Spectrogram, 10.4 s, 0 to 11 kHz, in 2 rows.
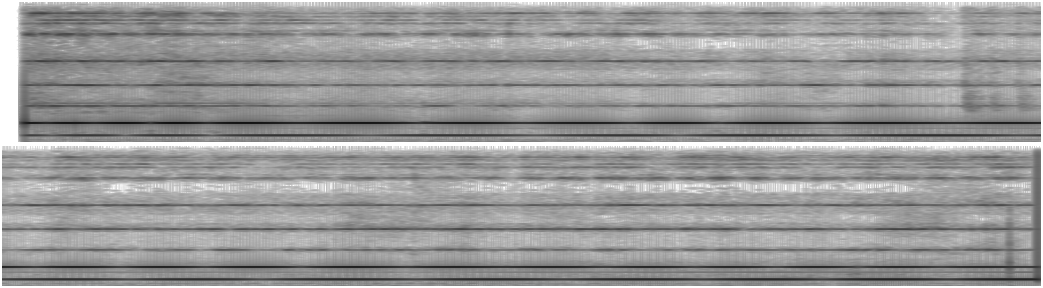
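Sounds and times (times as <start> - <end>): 
plain brass singing bowl in C: 0.1 - 10.3.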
